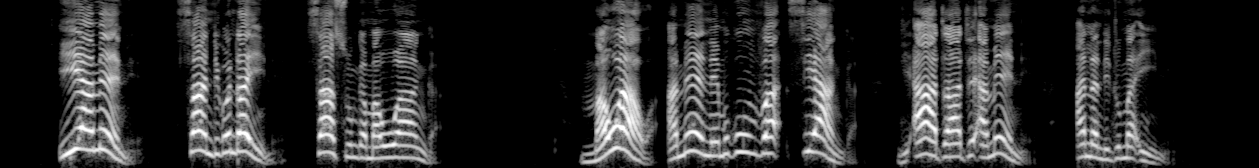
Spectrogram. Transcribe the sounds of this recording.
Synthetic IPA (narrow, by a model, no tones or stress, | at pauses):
ijɛamɛnɛ | sandikɔndainɛ | sasuŋɡamauwaːŋɡa | mauwawa̰amɛnɛmukuɱvasiaŋɡa̰ | ndiʔaːtatɛʔamɛnɛ̰ | ananditumaiːnɛ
